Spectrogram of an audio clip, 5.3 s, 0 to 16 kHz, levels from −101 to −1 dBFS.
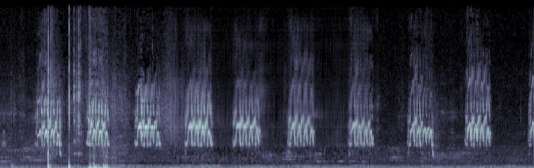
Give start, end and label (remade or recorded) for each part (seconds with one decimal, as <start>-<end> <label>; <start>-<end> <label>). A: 0.0-1.7 recorded; 1.7-3.7 remade; 3.7-5.3 recorded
